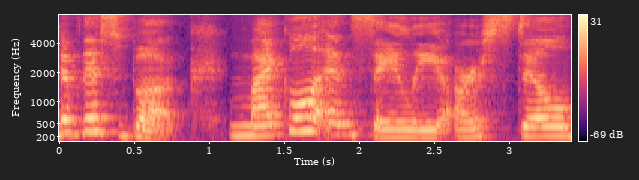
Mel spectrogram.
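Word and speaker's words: Célie: The main characters in this book, by the way, I pronounced her name wrong. It's Sally, not Seely, but Seely stuck in my head.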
